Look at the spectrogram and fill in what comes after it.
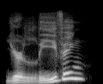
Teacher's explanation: Rising intonation, showing surprise. If you don't use rising intonation here, it doesn't sound like a question. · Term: Declarative questions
